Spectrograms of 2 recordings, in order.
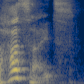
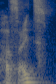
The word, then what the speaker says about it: Hussites: The Hussites, or Hussites, depending on how you say it, but I call them Hussites. That's the Anglicanized version.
